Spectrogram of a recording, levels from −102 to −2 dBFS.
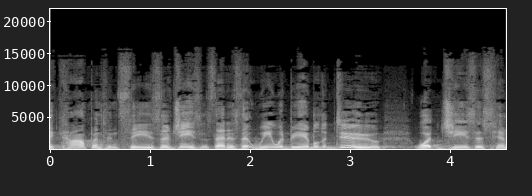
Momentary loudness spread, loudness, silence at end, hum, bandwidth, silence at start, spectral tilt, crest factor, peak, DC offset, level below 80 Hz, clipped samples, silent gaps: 6 LU; -19 LUFS; 0 s; none; 14.5 kHz; 0 s; -6 dB/octave; 18 dB; 0 dBFS; under 0.1%; -58 dBFS; under 0.1%; none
